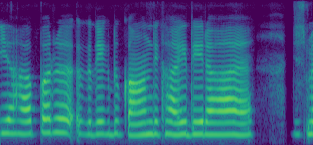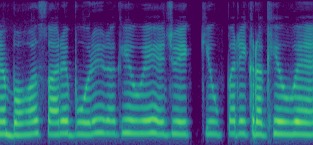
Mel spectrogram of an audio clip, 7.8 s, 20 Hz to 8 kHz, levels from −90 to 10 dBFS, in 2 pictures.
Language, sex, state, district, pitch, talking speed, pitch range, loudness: Hindi, female, Odisha, Sambalpur, 255 Hz, 185 wpm, 250-260 Hz, -17 LUFS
